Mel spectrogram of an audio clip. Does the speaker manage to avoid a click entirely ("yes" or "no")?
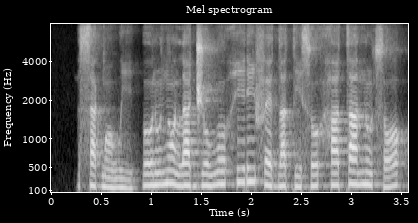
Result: yes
